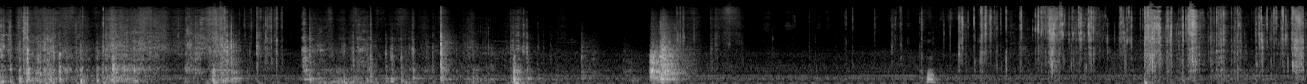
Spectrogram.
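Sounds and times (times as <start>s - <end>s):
packaging rustling scrape: 0.0s - 5.0s.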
